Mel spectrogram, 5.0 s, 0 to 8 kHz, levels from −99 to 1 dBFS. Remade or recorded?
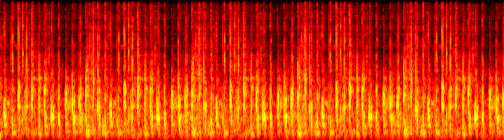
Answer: remade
